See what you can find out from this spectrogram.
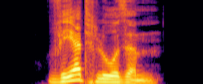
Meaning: strong dative masculine/neuter singular of wertlos
- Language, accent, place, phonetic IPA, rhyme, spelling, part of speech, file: German, Germany, Berlin, [ˈveːɐ̯tˌloːzm̩], -eːɐ̯tloːzm̩, wertlosem, adjective, De-wertlosem.ogg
